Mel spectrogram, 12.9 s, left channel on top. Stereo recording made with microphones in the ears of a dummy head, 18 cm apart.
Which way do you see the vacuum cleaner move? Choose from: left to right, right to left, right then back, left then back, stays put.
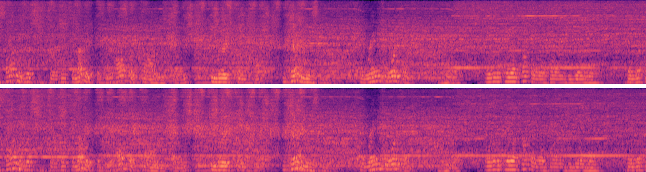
right to left.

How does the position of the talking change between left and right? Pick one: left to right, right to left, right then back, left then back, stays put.
stays put.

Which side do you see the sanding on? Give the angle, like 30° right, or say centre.
40° right.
